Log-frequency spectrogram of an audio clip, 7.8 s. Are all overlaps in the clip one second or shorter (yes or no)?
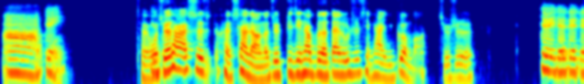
yes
